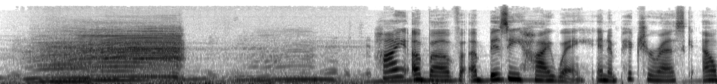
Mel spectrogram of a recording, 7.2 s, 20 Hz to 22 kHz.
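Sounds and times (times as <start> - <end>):
cows mooing: 0.0 - 5.1
speech: 3.8 - 7.1.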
